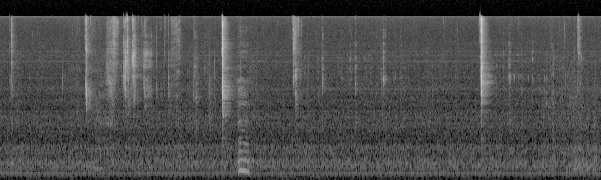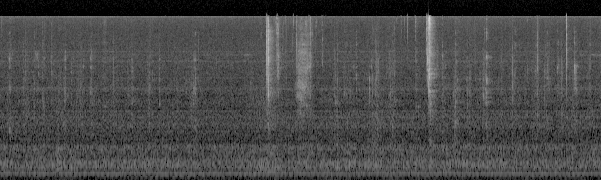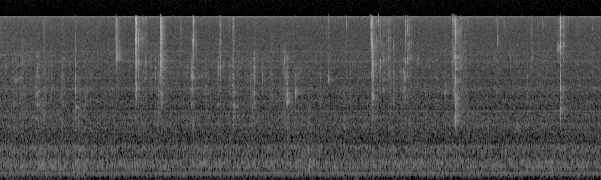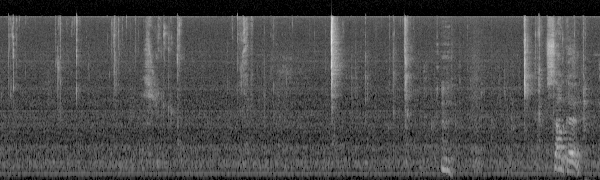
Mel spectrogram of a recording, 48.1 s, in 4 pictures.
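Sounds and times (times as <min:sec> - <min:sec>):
steady low hum: 0:00.0 - 0:48.0
wet chewing of seafood: 0:17.3 - 0:33.4
sharp mouth clicks and smacks: 0:46.5 - 0:46.9.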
